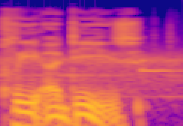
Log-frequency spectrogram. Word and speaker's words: Pleiades: I'm talking about the Pleades which is pronounced Pleades.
